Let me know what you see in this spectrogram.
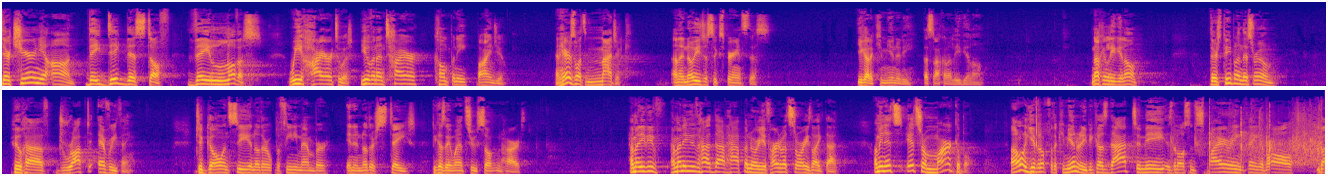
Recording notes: a live recording from Peak Experience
